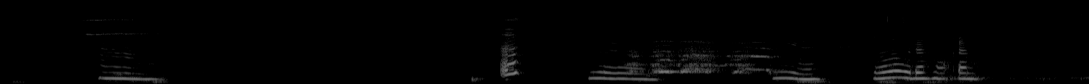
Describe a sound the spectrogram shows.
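A cat meows repeatedly nearby.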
